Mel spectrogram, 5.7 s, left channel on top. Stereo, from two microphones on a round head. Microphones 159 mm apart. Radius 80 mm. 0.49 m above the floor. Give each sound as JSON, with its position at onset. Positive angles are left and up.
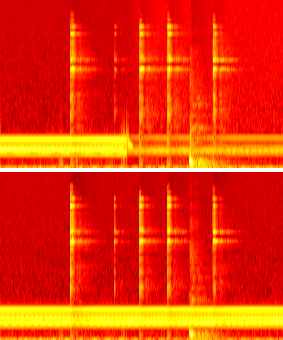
{"t": 1.4, "sound": "a clink", "side_deg": -35, "distance_m": 2.0}
{"t": 3.8, "sound": "a whoosh", "side_deg": -30, "distance_m": 4.0}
